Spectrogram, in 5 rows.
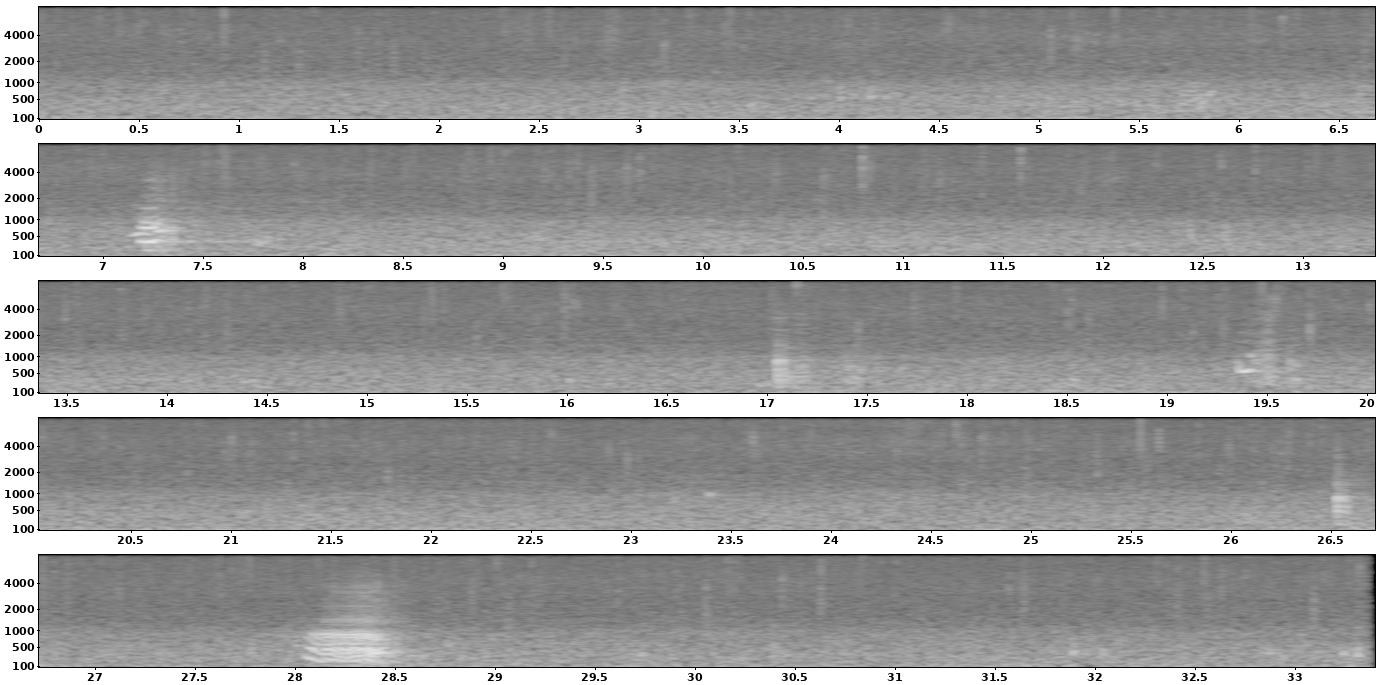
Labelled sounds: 28.1	28.5	croaking sound likely from a nearby submerged object, 0.78 to 1.0 kHz

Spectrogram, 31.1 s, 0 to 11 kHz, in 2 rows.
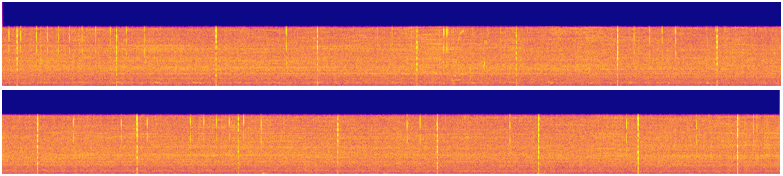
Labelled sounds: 8.9	9.9	killer whale, 0.41 to 7.6 kHz

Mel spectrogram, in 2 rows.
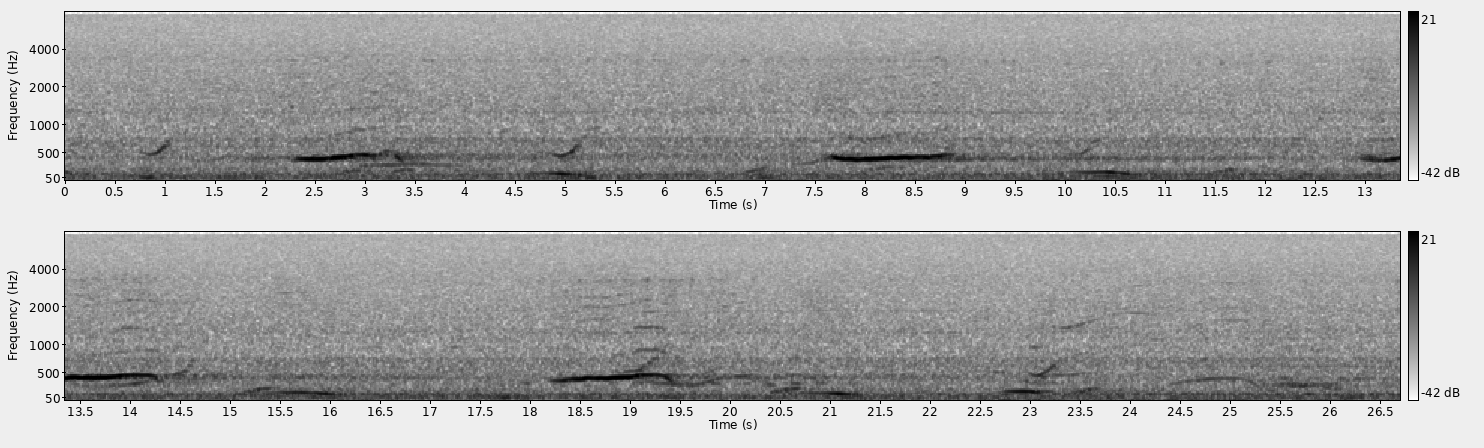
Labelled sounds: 13.9	14.1	humpback whale, 1.3 to 1.4 kHz
19.0	19.4	humpback whale, 0.83 to 1.4 kHz
23.3	24.2	humpback whale, 1.2 to 1.8 kHz

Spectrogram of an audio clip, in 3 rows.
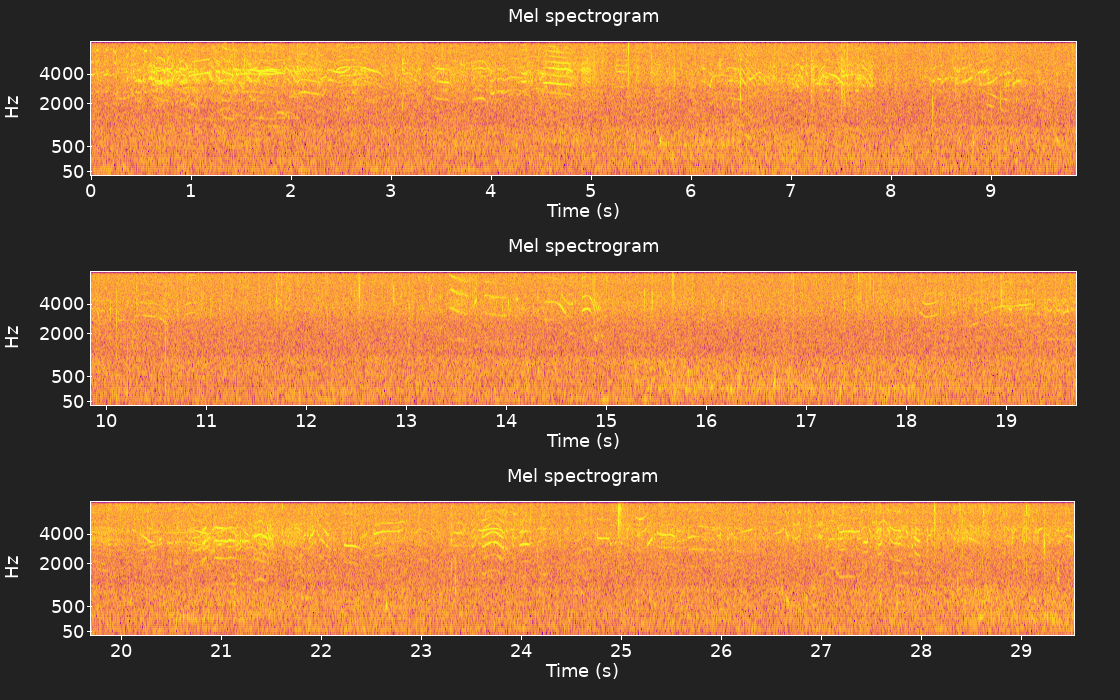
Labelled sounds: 0.6	2.7	Pacific white-sided dolphin, 2.3 to 8.0 kHz
4.0	4.9	Pacific white-sided dolphin, 2.5 to 6.6 kHz
9.0	9.2	Pacific white-sided dolphin, 2.2 to 2.6 kHz
10.3	10.6	Pacific white-sided dolphin, 2.6 to 4.2 kHz
13.8	14.0	Pacific white-sided dolphin, 3.0 to 4.9 kHz
14.4	14.6	Pacific white-sided dolphin, 3.2 to 4.3 kHz
18.8	19.3	Pacific white-sided dolphin, 3.5 to 4.1 kHz
20.6	21.2	Pacific white-sided dolphin, 4.0 to 4.7 kHz
22.5	23.9	Pacific white-sided dolphin, 2.8 to 5.4 kHz
25.8	26.4	Pacific white-sided dolphin, 3.9 to 4.8 kHz
27.2	28.0	Pacific white-sided dolphin, 2.9 to 4.3 kHz

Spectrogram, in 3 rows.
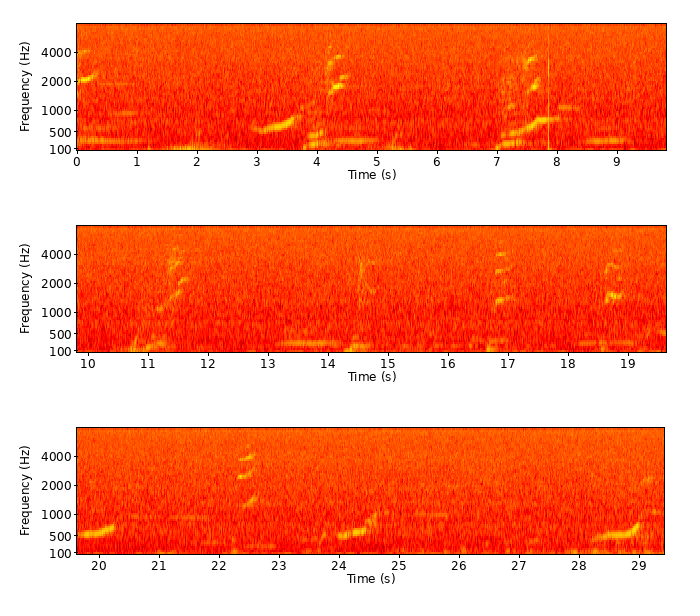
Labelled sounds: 0.0	1.0	humpback whale, 0.90 to 4.2 kHz
4.2	4.5	humpback whale, 1.4 to 2.0 kHz
7.4	8.1	humpback whale, 0.80 to 3.7 kHz
9.0	9.4	humpback whale, 0.99 to 1.2 kHz
11.3	11.6	humpback whale, 1.3 to 3.3 kHz
16.8	17.2	humpback whale, 0.99 to 2.9 kHz
18.6	19.0	humpback whale, 1.2 to 1.6 kHz
22.3	22.7	humpback whale, 1.2 to 4.3 kHz
24.4	24.7	humpback whale, 0.80 to 1.1 kHz

